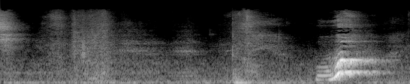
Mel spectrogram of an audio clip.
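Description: A woman's short, breathy exhalations of exertion during a weighted side-lunge exercise, then a brief voiced sound rising in pitch about three seconds in.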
